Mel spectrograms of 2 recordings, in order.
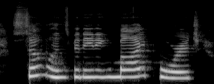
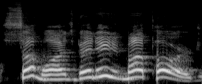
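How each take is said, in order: First: Mild wail, higher mother bear; a touch of a wail, understated; wailing Mama Bear. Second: Understated roar, lightly voiced father bear; a mild mock roar over porridge; roaring Papa Bear. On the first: Mama Bear mourns her porridge, mild wail. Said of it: "wailed Mama Bear". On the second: Papa Bear sees his porridge eaten, mild roar. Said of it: "roared Papa Bear". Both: A narrator's reading.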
